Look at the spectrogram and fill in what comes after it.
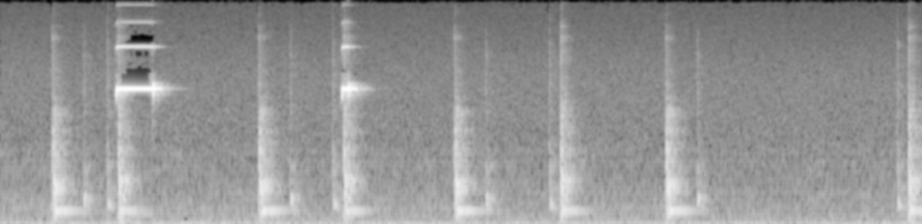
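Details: Roma Sorrento mobility scooter after a throttle-fault repair and throttle pot adjustment: short beeps with soft clicks repeat about once a second in a quiet room; the reverse beeper is normal and no longer cuts out.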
